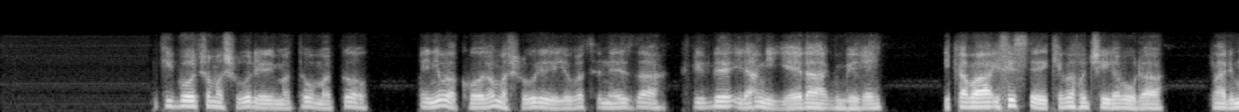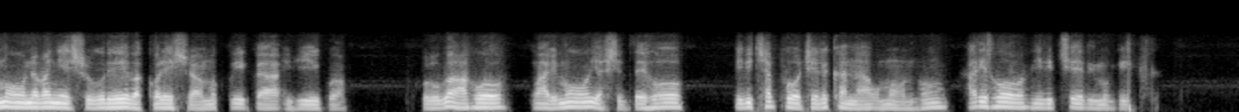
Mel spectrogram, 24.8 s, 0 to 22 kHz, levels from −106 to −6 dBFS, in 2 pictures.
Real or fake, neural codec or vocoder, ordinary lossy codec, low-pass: fake; codec, 16 kHz in and 24 kHz out, 0.8 kbps, FocalCodec, streaming, 65536 codes; Opus, 16 kbps; 7.2 kHz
